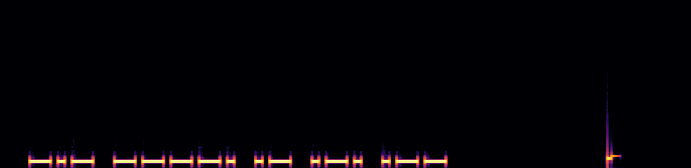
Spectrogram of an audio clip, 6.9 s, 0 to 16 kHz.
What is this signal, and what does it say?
Morse code, heard as a keyed tone, about 17 wpm, 700 Hz. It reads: K9ARW
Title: USA Call Signs - 5 Characters - 2x Character Spacing - 17wpm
